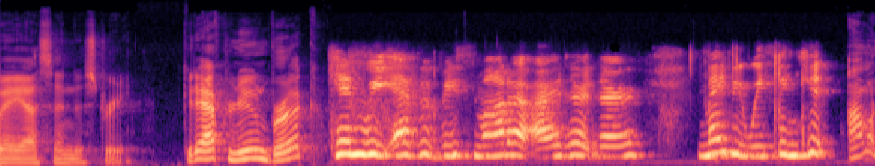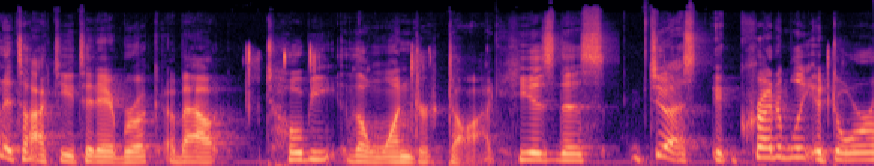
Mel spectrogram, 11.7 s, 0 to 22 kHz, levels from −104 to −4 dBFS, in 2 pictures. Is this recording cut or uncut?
cut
